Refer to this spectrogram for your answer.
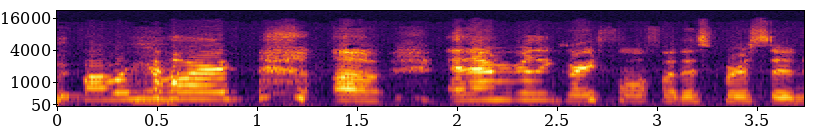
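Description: Speaking with a French Canadian accent, a woman moves at a fairly quick pace with lively intonation. Her tone is bright and sharp, and the sound is dry and close with no echo. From Quebec, Canada. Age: 40s. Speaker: financial advisor. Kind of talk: interview.

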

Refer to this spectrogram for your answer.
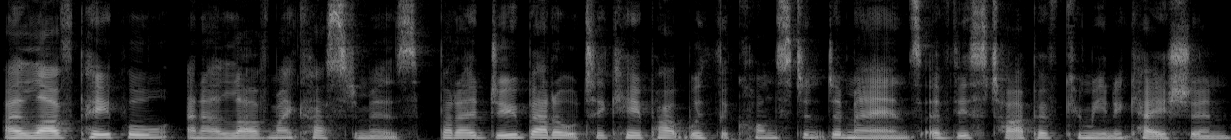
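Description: In an Australian accent, a woman talks at a fairly quick pace with hardly any pauses, her medium-pitched voice dark and mellow in tone and flat and monotone in intonation, in a very clean, dry, close recording with no echo and a silent background. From Melbourne, Australia. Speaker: small business owner, earring maker. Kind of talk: reading aloud an interview Q&A.

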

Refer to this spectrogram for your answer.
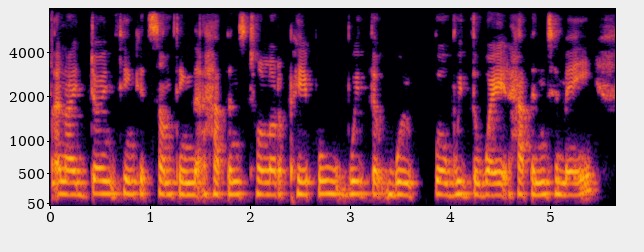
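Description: Speaking at a fairly quick pace with hardly any pauses, a woman has an Australian accent. Her voice is somewhat breathy, and her intonation is monotone and flat. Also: medium pitch for a woman, very even loudness. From Sydney, Australia. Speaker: author. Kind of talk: interview.

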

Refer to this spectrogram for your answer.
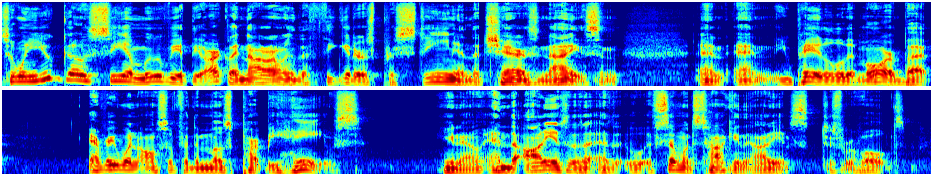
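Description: At a fairly quick pace, a man speaks at medium pitch with lively intonation. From Mexican-American. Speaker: podcast co-host. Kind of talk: casual chat. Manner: smacks lips often.

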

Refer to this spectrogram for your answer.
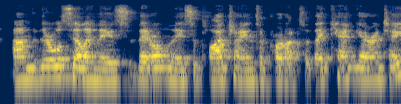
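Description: This woman speaks with an Australian accent. Her pitch is fairly low. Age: 40s. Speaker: recruitment business owner. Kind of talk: interview.

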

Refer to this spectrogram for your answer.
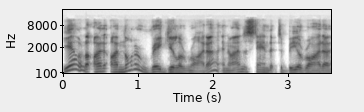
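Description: A man speaks with an Australian accent. He talks at a fairly quick pace. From South Australia. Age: 40s. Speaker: pastor and author. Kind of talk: interview. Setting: video call. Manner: fast talker.

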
